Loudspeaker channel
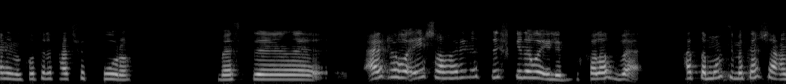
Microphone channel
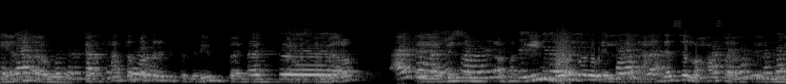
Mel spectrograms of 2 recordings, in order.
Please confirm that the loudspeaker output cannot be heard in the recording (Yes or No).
No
